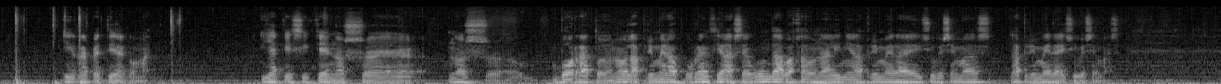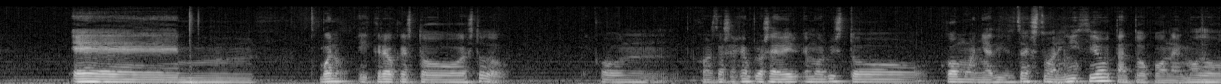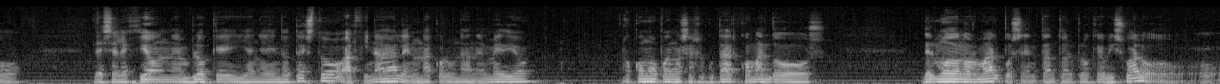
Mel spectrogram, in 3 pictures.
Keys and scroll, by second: 0.2-1.8 typing, 14.1 u.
